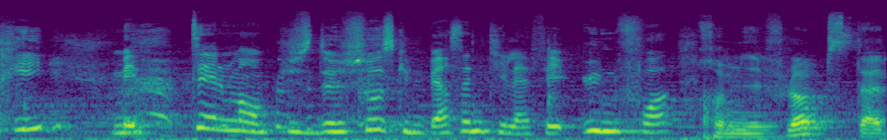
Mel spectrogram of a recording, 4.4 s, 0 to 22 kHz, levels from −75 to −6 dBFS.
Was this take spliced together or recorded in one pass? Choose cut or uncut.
cut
